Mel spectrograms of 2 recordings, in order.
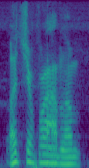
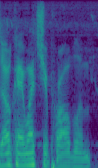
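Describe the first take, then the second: First: It is said in a raised, high voice. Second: It is said in a lower, normal voice.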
